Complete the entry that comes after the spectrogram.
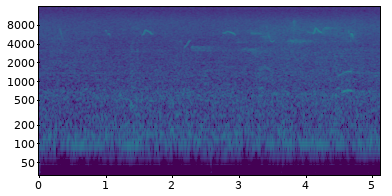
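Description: Faint ambient birdsong: several short, high chirps scattered through, over a low steady hum.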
